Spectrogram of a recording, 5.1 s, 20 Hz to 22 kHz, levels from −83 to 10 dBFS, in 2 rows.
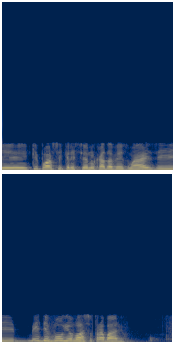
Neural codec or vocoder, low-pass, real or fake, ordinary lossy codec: none; 3.6 kHz; real; none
